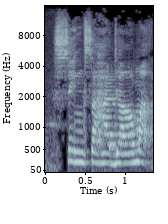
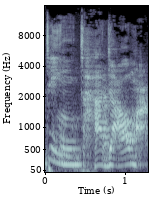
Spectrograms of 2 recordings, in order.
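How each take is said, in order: First: The phrase begins with an s sound. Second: The phrase begins with a ch sound.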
